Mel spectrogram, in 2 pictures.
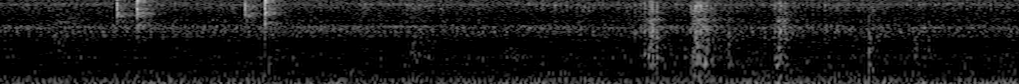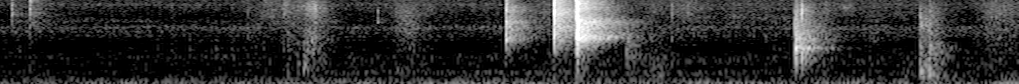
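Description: Quiet room tone with a few faint ticks, then a cluster of sharp clicks near the end, the loudest a pair of snaps about eight seconds in and two smaller clicks after it.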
